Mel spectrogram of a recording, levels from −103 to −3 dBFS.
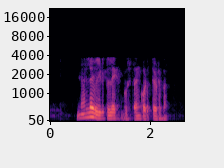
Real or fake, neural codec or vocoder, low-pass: fake; codec, 16 kHz in and 24 kHz out, 2.2 kbps, FireRedTTS-2 codec; 3.6 kHz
